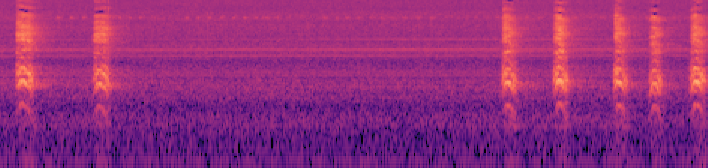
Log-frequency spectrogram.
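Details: Crows squawking in backyard trees, phone recording: two short caws, a pause of several seconds, then a quicker run of five clipped caws.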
